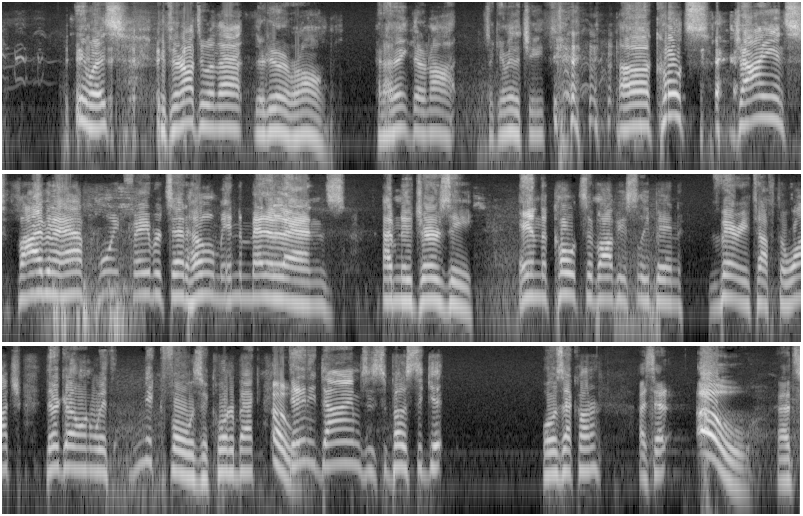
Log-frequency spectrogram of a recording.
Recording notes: joins the show live from a Sprinter Van on his way to Atlanta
